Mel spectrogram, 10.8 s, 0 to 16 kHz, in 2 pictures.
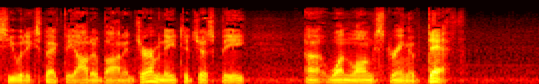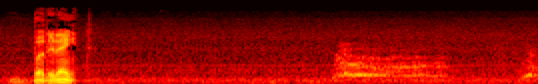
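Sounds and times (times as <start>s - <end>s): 
speech: 0.0s - 4.6s, 5.5s - 6.3s
dog outside whining bark-howl: 8.7s - 10.0s, 10.6s - 10.7s.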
